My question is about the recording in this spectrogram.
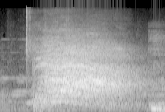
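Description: A group of voices shouting together in one loud cheer that starts suddenly a moment in and fades over about a second and a half. Music with a steady bass line comes in near the end.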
